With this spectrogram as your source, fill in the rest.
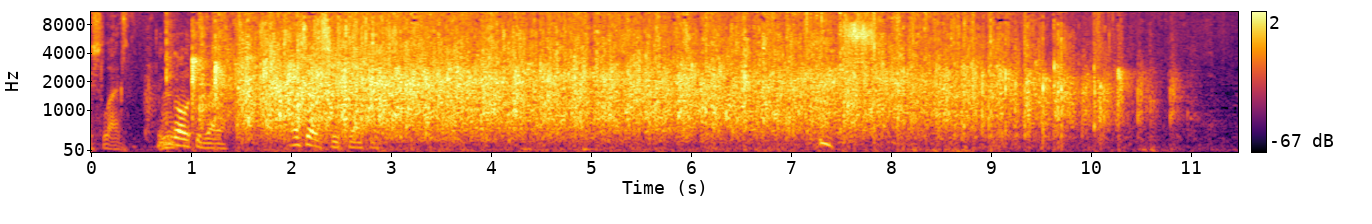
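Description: A studio audience applauds and cheers loudly.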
